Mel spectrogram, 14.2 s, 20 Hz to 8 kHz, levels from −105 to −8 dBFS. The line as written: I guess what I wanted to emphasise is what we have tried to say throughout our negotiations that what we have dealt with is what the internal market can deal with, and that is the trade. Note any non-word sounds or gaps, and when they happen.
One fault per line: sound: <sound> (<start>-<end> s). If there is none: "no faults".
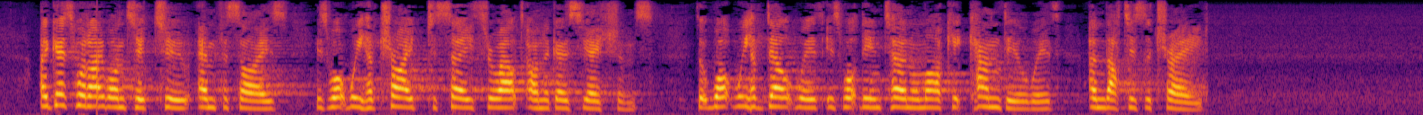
no faults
